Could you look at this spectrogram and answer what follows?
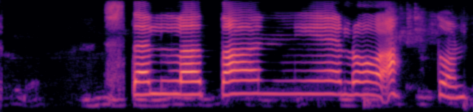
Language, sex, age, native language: Icelandic, female, 6, Icelandic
